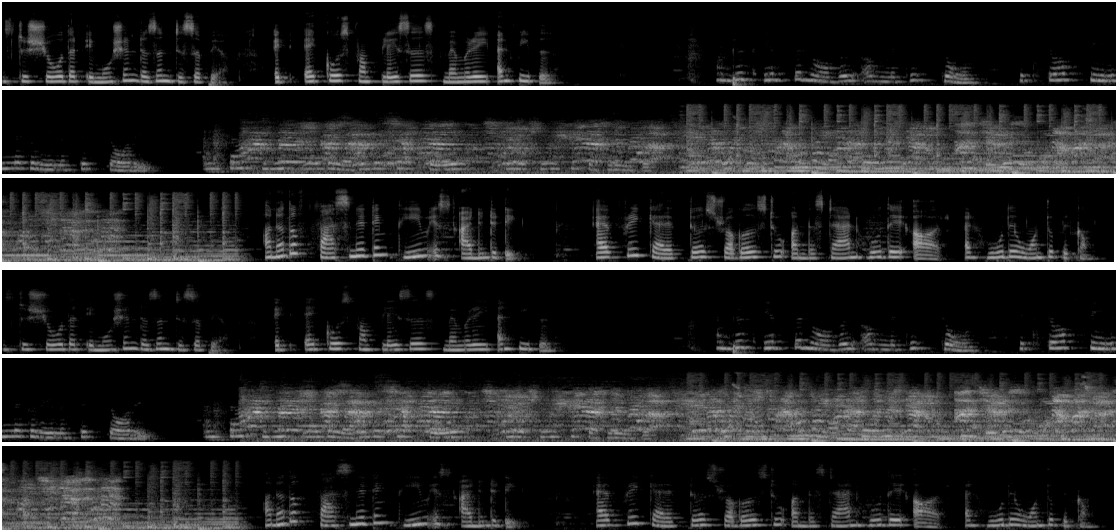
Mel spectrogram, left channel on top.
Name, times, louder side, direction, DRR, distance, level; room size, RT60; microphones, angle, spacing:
voice 1, 0.0-2.3 2.7-5.5 6.9-7.0 13.1-13.4 22.5-22.6 24.9-27.4 28.2-33.2, left 4 dB, 70° left, 0.5 m, -32 dB
voice 2, 7.1-9.7 10.2-12.6 13.2-17.7 18.3-21.9, right 2 dB, 20° right, 0.6 m, -37 dB
sound 1, 13.5-23.5, right 5 dB, 80° right, 1.2 m, -30 dB
sound 2, 17.9-24.6, left 1 dB, 35° left, 1.0 m, -32 dB
8.4 x 3.0 x 4.6 m
head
